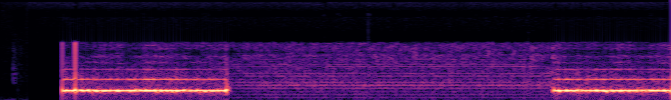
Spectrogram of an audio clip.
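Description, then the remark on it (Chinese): Telephone line tones from an investigative phone call to Zhongshan Hospital in Shanghai: a loud, steady electronic beep lasting nearly a second, a lower humming pause, then the beep returning. No one speaks. “我们再来听另外一段对上海中山医院的调查电话录音。”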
